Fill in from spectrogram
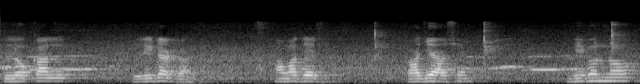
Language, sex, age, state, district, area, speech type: Bengali, male, 45-60, West Bengal, Paschim Bardhaman, urban, spontaneous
